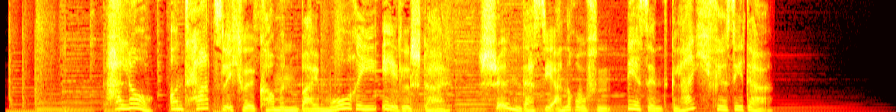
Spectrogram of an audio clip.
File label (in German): Ansage vor Melden Stereo; Mori Edelstahl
